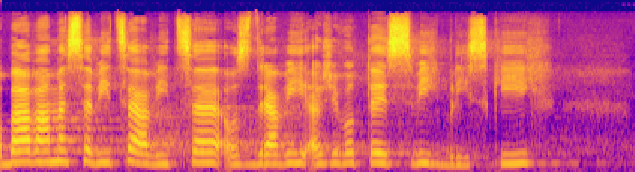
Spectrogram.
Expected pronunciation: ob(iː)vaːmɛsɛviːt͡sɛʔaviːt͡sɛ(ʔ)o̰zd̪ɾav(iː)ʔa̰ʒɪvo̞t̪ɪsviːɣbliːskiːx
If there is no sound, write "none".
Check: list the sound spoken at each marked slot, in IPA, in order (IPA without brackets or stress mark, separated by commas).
aː, ʔ, iː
